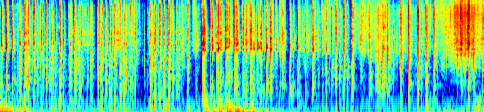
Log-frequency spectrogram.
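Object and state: Instant noodle cup tapped and scratched with nails.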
